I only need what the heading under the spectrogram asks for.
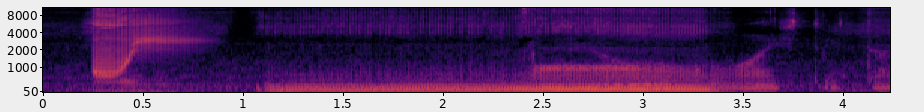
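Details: Shiba Inu named Tai growling while being fed, a sound of affection rather than anger: a low rumbling growl held for about two seconds, with a woman's voice talking to the dog before and after.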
